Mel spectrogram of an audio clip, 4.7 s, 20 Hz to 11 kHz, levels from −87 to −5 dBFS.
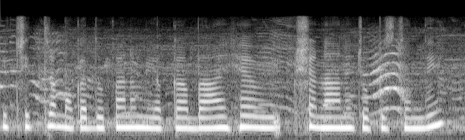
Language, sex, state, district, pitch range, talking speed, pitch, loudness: Telugu, female, Telangana, Mahabubabad, 215-235 Hz, 90 wpm, 220 Hz, -12 LUFS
